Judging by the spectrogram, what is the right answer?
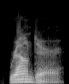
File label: "rounder", American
